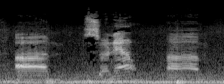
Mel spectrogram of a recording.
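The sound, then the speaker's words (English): Car interior while driving to a college campus: a steady low engine and road hum runs beneath short bursts of a person talking. “we're actually driving to Swarthmore College right now. We're doing this in the car. I promise you I'm driving safely.”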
